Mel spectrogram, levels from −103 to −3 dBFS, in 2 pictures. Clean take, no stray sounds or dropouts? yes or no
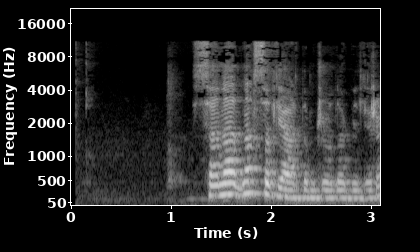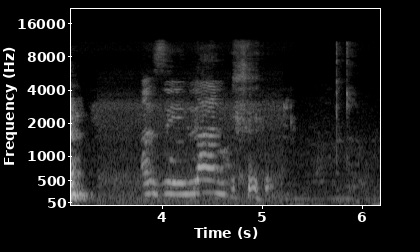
no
